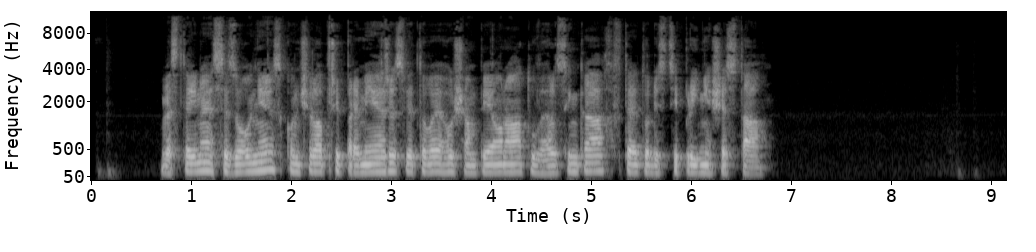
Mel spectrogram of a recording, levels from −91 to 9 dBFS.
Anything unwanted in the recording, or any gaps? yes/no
no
